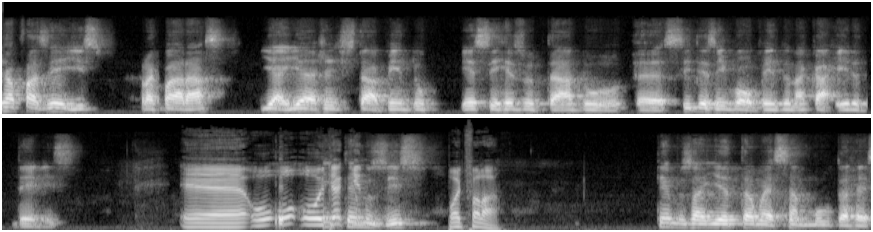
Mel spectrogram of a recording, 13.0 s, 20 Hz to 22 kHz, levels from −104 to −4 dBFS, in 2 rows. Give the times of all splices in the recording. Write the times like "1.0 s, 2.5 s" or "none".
1.2 s, 6.5 s, 8.9 s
